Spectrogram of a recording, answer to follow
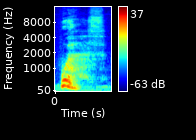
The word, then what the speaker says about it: worth: Worth. Worth. The trick is to open your mouth after the first sound, W, and keep it open until the th sound.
